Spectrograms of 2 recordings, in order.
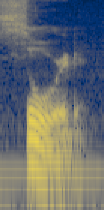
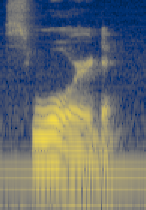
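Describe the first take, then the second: First: No W sound is heard after the S. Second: A W sound is heard after the S. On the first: The speaker calls it right. "you don't say the W" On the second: The speaker calls it wrong. "if you were pronouncing it phonetically"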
